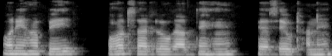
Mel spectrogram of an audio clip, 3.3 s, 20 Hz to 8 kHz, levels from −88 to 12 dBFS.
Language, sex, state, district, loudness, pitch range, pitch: Hindi, male, Bihar, Lakhisarai, -18 LUFS, 135-145 Hz, 140 Hz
